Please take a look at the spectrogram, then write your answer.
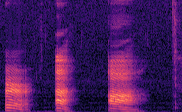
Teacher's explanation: for ah, your tongue is all the way at the bottom of your mouth, open wide like the doctor says.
